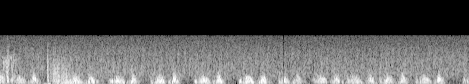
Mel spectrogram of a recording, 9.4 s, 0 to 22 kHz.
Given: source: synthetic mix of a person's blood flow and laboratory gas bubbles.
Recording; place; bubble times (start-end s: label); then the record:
Doppler ultrasound of blood flow; precordium
0.04-0.37 s: bubbles
From the record:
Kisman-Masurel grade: 113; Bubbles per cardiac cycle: 1 to 2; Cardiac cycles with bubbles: 1 to 10%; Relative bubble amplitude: loud (0.450 to 0.775); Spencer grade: 1 (occasional bubble signal discernible with the cardiac motion signal, with majority of cardiac periods free of bubbles); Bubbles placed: anywhere in the cardiac cycle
